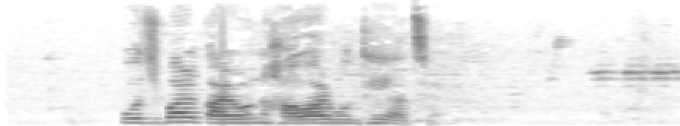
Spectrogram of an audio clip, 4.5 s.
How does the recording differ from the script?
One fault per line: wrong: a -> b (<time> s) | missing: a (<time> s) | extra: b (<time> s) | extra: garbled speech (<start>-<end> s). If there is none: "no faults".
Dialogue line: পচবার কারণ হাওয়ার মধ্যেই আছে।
no faults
